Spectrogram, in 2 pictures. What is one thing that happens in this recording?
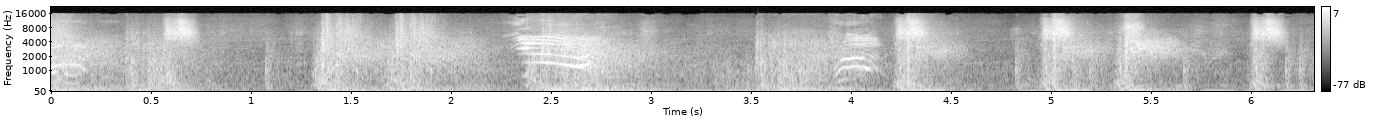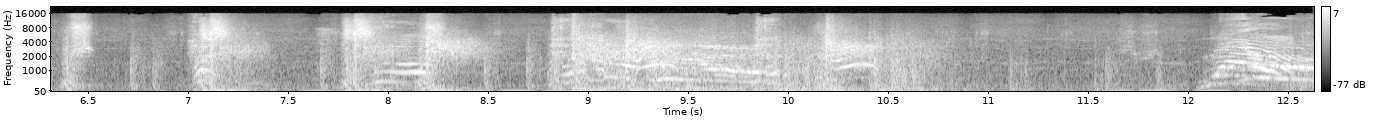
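Punches and kicks land with heavy thuds, one after another.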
